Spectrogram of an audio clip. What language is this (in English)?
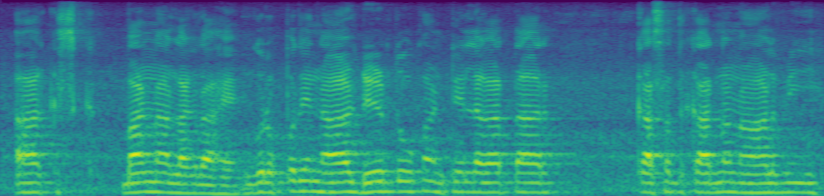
Punjabi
